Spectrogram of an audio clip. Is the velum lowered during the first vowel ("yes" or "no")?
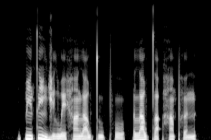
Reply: yes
